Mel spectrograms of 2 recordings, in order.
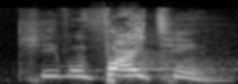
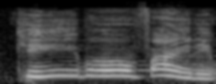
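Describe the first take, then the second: First: It is said forcefully, as a bold declaration. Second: It is said lightly and casually, following a melody. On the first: The words are proclaimed with full conviction. The speaker calls it right. "선포하라는 거예요" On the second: The words are just sung along without conviction. The speaker calls it wrong. "이렇게 하지 마시고요"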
